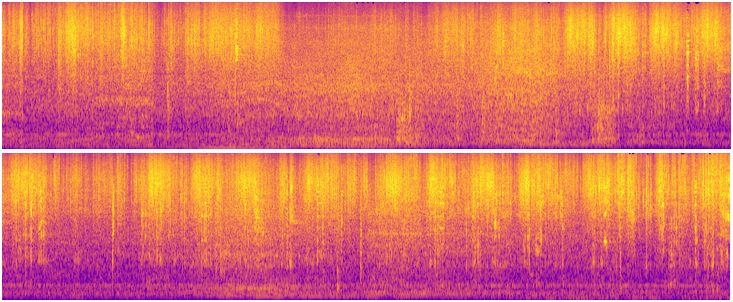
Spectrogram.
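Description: Steady crackling noise with many small clicks and knocks as peeled oranges are handled and halved into a plastic bowl and then squeezed in a hand-lever citrus press, the juice splashing into a plastic strainer.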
